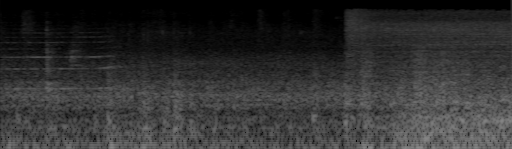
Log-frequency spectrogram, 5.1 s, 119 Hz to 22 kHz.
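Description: Inside a Kintetsu 6020 series electric train coming in to stop at the end of its run: a steady low rumble of wheels on rail. A faint thin squeal dies away about a second in, and an even hiss comes in about three and a half seconds in.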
